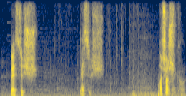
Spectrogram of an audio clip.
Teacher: The last S sound like a SH sound.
